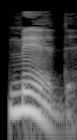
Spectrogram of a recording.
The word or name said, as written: mid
